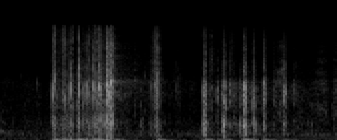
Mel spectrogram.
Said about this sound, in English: And now will you put it back in the deck? So now we'll shuffle the deck.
